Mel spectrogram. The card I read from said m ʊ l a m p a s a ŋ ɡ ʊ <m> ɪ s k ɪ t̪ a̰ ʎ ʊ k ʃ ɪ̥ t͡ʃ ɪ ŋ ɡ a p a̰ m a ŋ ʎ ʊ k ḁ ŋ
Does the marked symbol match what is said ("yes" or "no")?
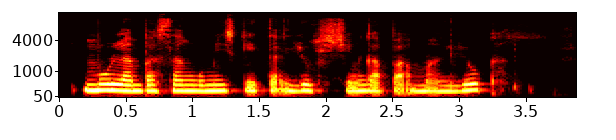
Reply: yes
